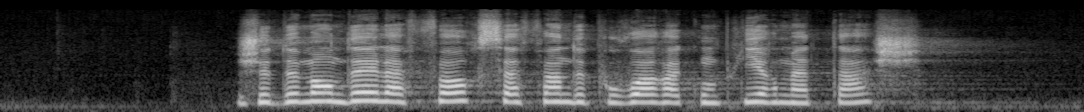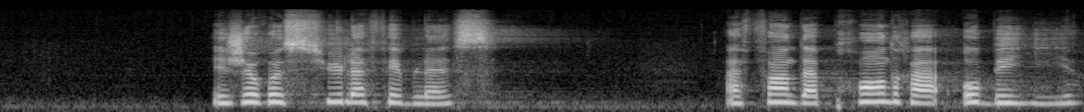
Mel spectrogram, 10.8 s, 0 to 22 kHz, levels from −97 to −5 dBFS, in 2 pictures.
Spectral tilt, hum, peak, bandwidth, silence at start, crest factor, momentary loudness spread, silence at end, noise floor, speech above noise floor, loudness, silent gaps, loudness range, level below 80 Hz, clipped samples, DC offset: -1.5 dB/octave; none; -8 dBFS; 16 kHz; 1.2 s; 20 dB; 8 LU; 0.05 s; -68 dBFS; 42 dB; -25 LUFS; none; 5 LU; -78 dBFS; under 0.1%; under 0.1%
